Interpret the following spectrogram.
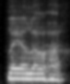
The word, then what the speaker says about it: Leialoha: How do you pronounce his name? Leialoha.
